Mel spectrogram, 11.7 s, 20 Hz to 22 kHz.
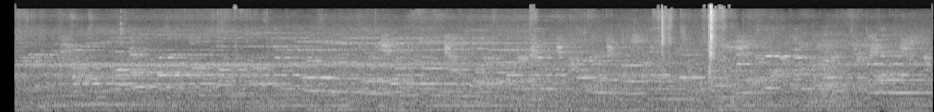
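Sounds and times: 
train sounds on a Tokyo line: 0.2s - 11.6s.

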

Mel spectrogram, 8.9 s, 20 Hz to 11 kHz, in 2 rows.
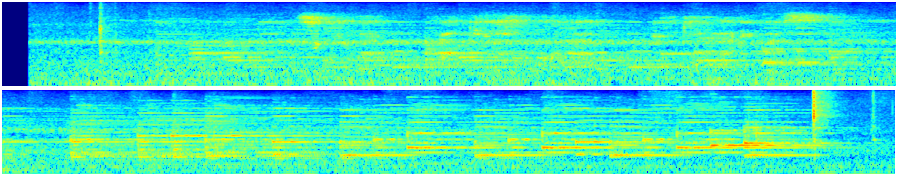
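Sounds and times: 
train sounds at Kanda on the Keihin-Tohoku Line: 0.2s - 8.9s.

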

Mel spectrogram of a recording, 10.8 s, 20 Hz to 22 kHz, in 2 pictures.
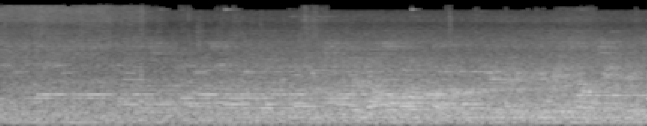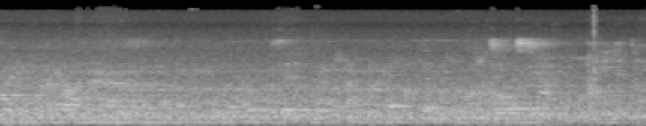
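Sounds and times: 
train sounds at Ochanomizu west on the Chuo Line: 0.0s - 10.7s.

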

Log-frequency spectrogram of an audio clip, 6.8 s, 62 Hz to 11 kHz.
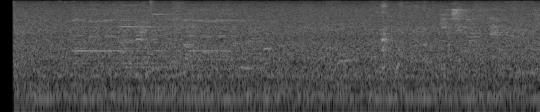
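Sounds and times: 
train on the Saikyo Line south of Kita-Yono: 0.2s - 6.7s.

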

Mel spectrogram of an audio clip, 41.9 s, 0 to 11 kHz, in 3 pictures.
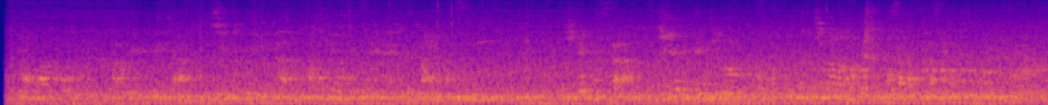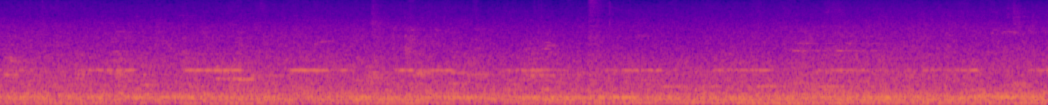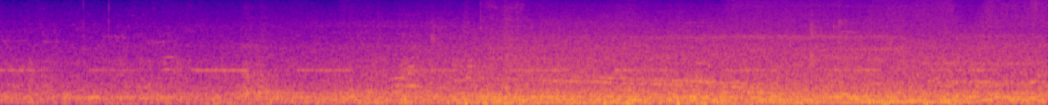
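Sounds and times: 
Odakyu Line train approaching Yoyogi-Uehara: 0.1s - 41.9s.

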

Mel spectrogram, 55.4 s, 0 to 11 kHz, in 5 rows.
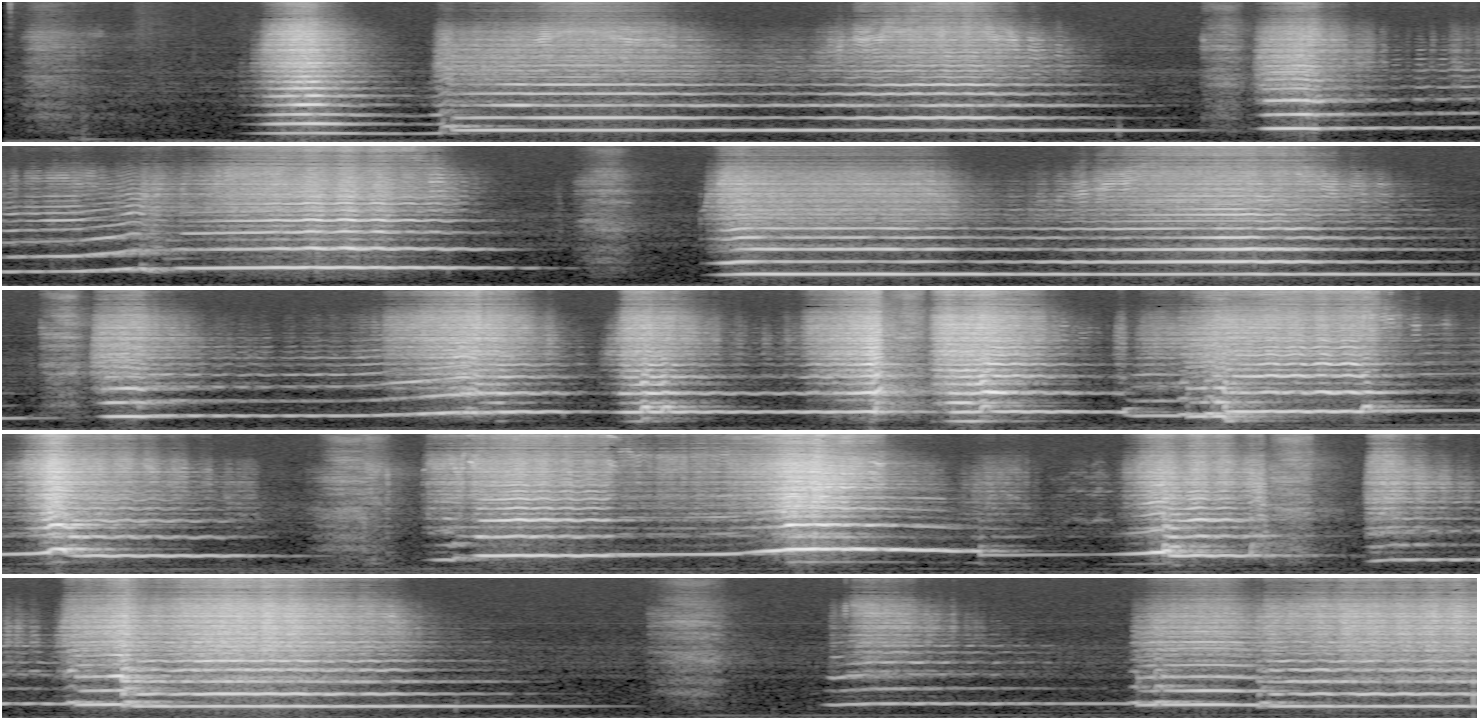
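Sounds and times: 
shakuhachi music: 1.8s - 15.3s, 16.4s - 35.6s, 36.4s - 49.1s, 50.5s - 55.4s.

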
